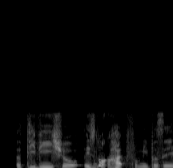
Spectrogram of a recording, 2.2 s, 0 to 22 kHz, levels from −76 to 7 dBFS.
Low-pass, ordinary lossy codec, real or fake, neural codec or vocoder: 7.2 kHz; none; real; none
